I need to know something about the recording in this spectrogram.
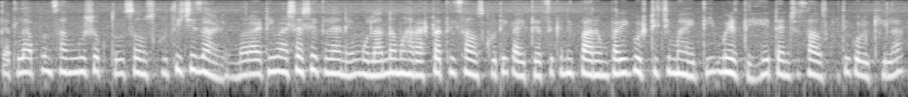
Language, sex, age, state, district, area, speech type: Marathi, female, 45-60, Maharashtra, Satara, urban, spontaneous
